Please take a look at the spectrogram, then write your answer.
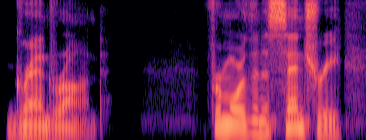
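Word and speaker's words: Grande Ronde: And just so you know, it's pronounced Grand Ron.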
